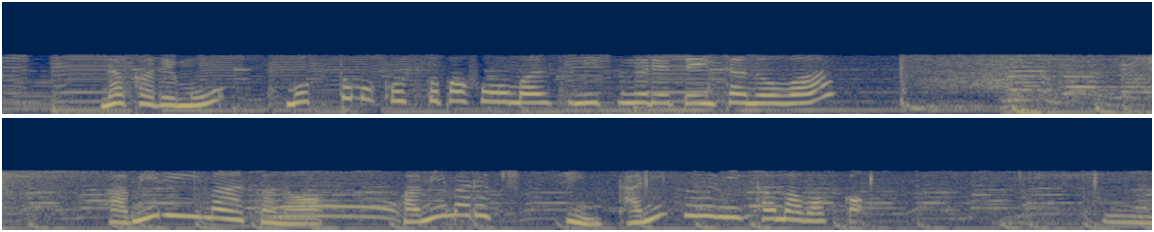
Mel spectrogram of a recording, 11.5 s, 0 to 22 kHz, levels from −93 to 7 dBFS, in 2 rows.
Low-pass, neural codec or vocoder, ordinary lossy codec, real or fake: 3.6 kHz; none; none; real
